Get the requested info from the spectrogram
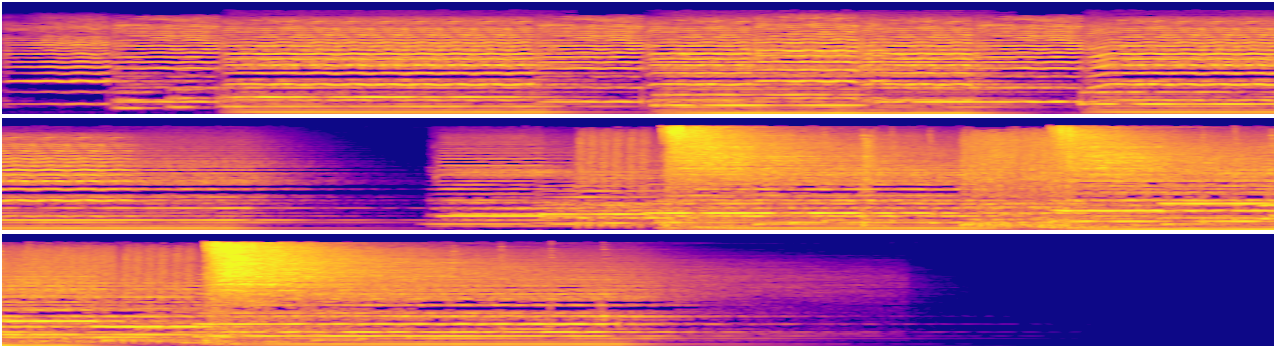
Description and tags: Some little piece of music that I composed a while ago, with the plan to extend it, which has not yet happened.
